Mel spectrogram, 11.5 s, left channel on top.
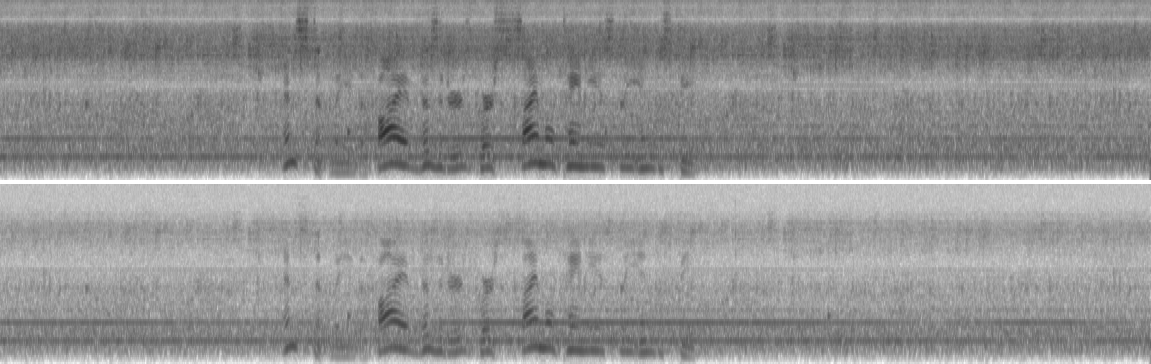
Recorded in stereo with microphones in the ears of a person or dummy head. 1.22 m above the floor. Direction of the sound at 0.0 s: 80° left.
